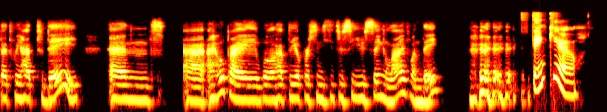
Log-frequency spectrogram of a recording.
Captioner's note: laughs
